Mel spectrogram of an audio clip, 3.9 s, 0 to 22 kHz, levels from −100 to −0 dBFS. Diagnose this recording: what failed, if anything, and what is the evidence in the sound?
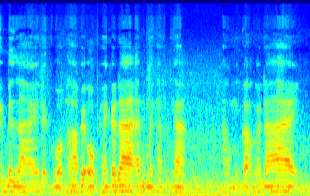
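Network stage, at the receiver's jitter buffer. There are three short stalls from late packets, at 1.63, 1.80 and 2.06 s, where the speech gets held for about 50, 20 and 60 ms and then resumes exactly where it left off. Nothing is lost; it just drags.

Then there's a longer call audio freeze from 2.26 to 2.80 s. The last sound is stretched into a fading buzz for about 520 ms, never quite reaching silence, before the speech picks up intact. This was likely packets held up in transit that drained the jitter buffer.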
